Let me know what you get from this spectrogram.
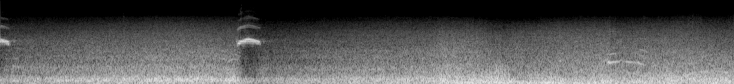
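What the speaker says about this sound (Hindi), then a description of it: "अभी इस वक्त हाई टाइड आ रही है पूरी" High tide waves roll onto Goa's beach, a loud continuous roar of surf with steady wind buffeting the microphone and a brief chirp partway through.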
